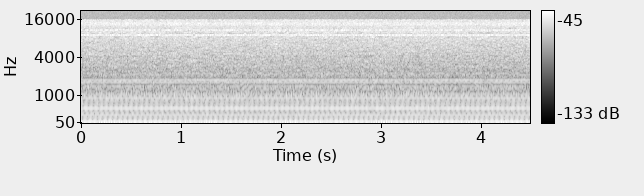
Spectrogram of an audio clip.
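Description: Near silence: a faint steady electrical hum with evenly spaced overtones, under a light hiss.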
